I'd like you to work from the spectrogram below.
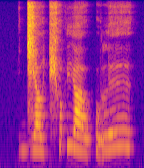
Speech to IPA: d͡ʑ a˨ ʊ̯ t͡ɕʰ ʊ˦ ʔ j a˨ ʊ̯ ʔ ṵ˦˨ l e˦ ɪ̯

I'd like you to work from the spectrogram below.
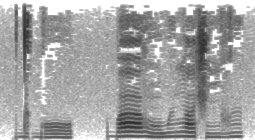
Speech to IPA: d ə˧ ɡ͡b oː˨ | b aː˦ v ũ˨ w ɨ˦ ŋ ã˦ ʃ iː˨ v ɨ˦

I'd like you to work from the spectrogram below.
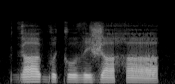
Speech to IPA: ɡ a ɡʷ e k o ð e ʒ a h a

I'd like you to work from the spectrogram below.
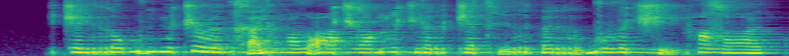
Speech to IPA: t͡ʃ ɛ j r o b ṵ ɡ m y t͡ʃ ɹ ø ɡ x a̰ j ə ŋ o ðˤ ṵ ɹ ø t͡ʃ zˤ ø ɡ ʎ ɔ t͡ʃ j ø r t͡ʃ ɛ tʰ ḭ r ʔ ø r ṵ ɡ u ð œ t͡ʃ ʒ ḭ pʰ i zˤ ø

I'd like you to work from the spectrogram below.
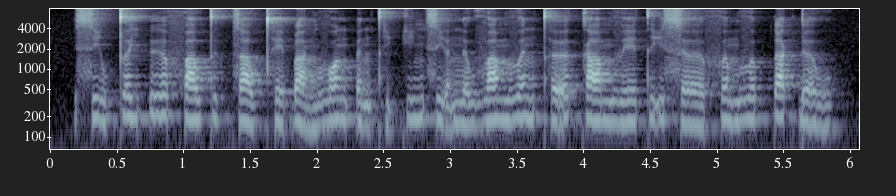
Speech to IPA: s i˧˩ w t̪ ə˧ j ʔ ɨ˧ ə̯ f a˨˦ w t̪ ɨ˨˩ k̚ s a˧˩ w t̪ʰ e˧˩ ɓ a˧˩ ŋ v ɔ˧ n ʔ ə̰˧˨ n t̪ʰ ḭ˧˨ k i˨˦ ŋ s ḭ˧˨ ə̯ n ə˨˩ w v a˧ m v ə˧ n t̪ʰ ə̰ː˧˥ k a˧ m v e˨˦ t̪ ḭ˧˥ s əː˨˩ f ə˧ m v ə˦˥ p̚ ɗ a˦˥ k̚ ɗ ə˨˩ w

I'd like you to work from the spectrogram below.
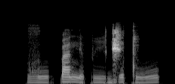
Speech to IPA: ɣ uː˨ k͡p a˦ n ɪ˨˦ p iː˨ d͡ʒ ɪ˦ t u˨˦

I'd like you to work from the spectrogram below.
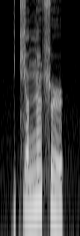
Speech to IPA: t͡ɕ ʌː ŋ æ̃ ʂ ə˞

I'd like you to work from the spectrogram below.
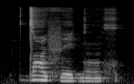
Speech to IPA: dˤ i˦ f e˨ ɡ õ˨ x

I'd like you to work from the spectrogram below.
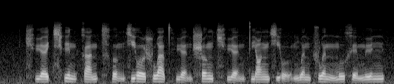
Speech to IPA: t͡ɕʰ ɥ ɛ˧˥ t͡ɕʰ i˥˩ n k a˧˥ n t͡sʰ ɤ̰˨˩ ŋ ɕ j o˥˧ ʊ̯ ʂ w ä˥˩ t̪ʰ ɥ ɛ̰˨˩ n ʂ ɤ˥ ŋ t͡ɕʰ ɥ ɛ̰˨˩ n t̪ j ɑ˥ ŋ ɕ j o̰˨˩ ʊ̯ n̪ w ə˥˧ n ʈ͡ʂ w ə˥˩ n m u˥ x e˨ ɪ̯ m y˥ n

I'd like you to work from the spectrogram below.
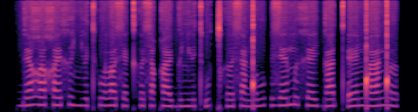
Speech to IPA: ɡ ɛ ʁ ə χ ɛ x ɘ ʎ ɘ tʰ u lˠ ə s ɛ kʰ ə s ɘ q ɛ y̯ ɡ ɘ lʲ ɘ tʼ u ǀʰ ə s a ŋ͡ǃ u | z ɛ m ɘ x ɛ i̯ ɡ a tʼ ɛ ŋ͡ǃ a ŋ͡ǃ ə

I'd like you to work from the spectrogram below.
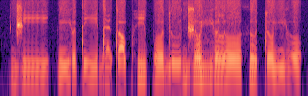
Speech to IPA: d͡ʒ iː˨˩ | mʲ o˨˩ t iː˨˩ d æ˨˩ t ɒ˨˩ pʰ i˥ p o˨˩ d u˨˩˦ d͡ʒ o˥ vʲ o˥ l oː˨˩ θ u˥˩ t o˨˩ mʲ o˨˩

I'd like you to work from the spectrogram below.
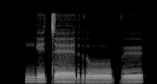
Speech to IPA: ŋ eː t ɛː r oː p ø

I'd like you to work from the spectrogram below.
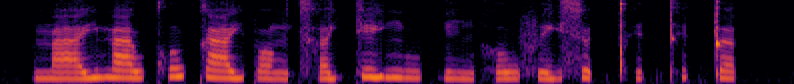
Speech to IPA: m aː˨˥ j m aː˧ w kʰ o˥ w k aː˨ j p ɔː˨˩ ŋ t͡sʰ ɐ˨˥ j k e˧ j ŋ uː˨ k̚ l iː˨˩ ŋ h o˧ w f e˨˥ j s ɵ˥ t̚ pʰ ɪ˨˥ k̚ t̪ʰ ɪ˥ k̚ t̪ ɐ˥ k̚

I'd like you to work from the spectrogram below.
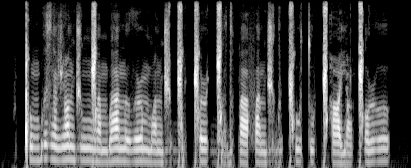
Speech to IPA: ǃ u m b ə z ã ʒ ɑ̃ n d͡ʒ u ŋ͡ǁ a m b a n ɤ ð ə˞ m b ɑ̃ n d͡ʒ ə˞ ɡ͡ǁ ɔ ǁ ə˞ ɡ͡ǁ a d ə p a f a n d͡ʒ ə˞ ɡ ɔ ǁ u t u ǁʰ ɑ j ɑ̃ ǁ ɔ ɹ ɤ

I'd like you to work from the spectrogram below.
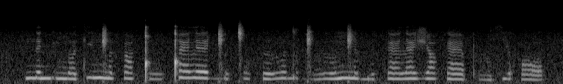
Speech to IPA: n ɛ nʲ ɒ ŋ ʌ tʲ ʊ ŋ͡ǁ ə k ɑ ǃ ɔ̤ ǃ æ l ɛ ɡ͡ǁ ə ǀ ɔ̤ k ə ɣ ʊ d ʊ ɡ͡ǁ ɑ̤ ð ʊ ŋ͡ǁ ɪ b ɪ k æ l æ ʒ ɑ k æ pʰ ɑ̤ sʲ ʌ h ɔ

